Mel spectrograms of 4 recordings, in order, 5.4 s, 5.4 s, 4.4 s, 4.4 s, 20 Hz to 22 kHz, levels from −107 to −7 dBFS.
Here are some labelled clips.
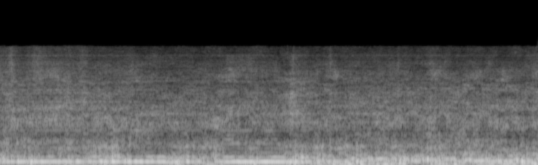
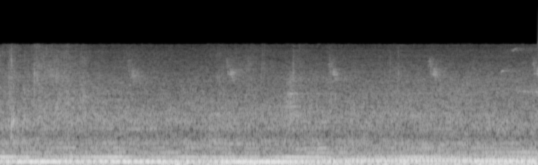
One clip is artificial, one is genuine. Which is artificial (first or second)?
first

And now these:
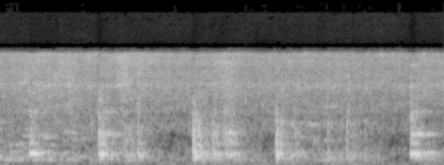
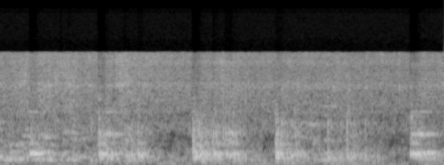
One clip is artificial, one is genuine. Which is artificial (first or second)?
first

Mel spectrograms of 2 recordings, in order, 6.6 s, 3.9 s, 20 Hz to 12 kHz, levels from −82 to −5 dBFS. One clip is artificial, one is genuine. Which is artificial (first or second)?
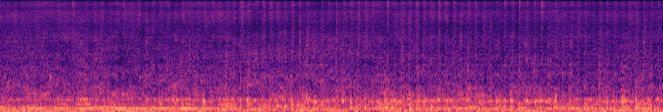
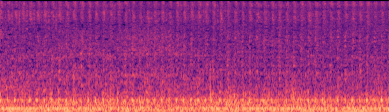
first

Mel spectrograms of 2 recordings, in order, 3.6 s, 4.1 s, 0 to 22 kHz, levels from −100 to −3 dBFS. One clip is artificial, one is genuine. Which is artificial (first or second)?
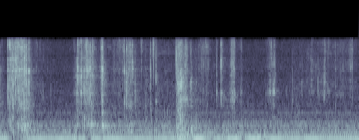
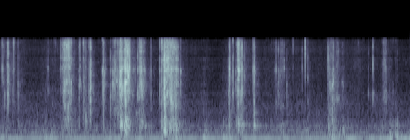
second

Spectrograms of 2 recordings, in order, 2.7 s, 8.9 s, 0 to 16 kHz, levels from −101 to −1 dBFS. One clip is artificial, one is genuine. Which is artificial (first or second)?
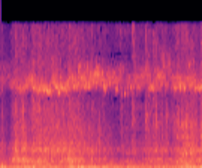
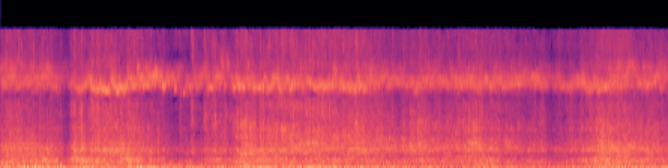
second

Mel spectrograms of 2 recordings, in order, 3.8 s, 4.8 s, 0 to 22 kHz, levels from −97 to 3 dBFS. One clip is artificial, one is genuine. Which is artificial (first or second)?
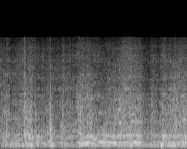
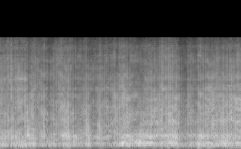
second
